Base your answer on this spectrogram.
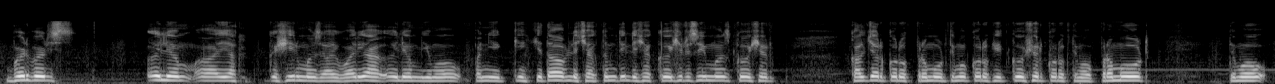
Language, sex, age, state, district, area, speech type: Kashmiri, male, 30-45, Jammu and Kashmir, Kupwara, rural, spontaneous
